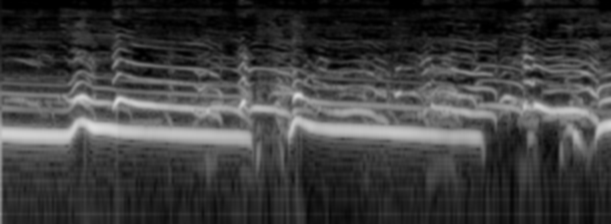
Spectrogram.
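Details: Howling chorus from a kennel litter of ten black German Shepherd puppies, set off by whistling after their evening meal; sustained, gently falling notes several seconds long, overlapping higher yips and quavers from other pups.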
